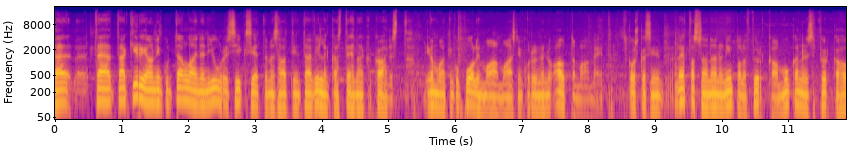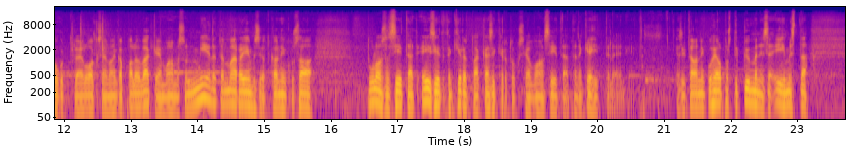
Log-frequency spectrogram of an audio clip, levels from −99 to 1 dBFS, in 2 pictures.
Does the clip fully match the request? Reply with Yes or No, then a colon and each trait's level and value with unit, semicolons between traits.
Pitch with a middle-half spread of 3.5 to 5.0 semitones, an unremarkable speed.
No: average, 3.8 semitones; fast, 195 wpm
